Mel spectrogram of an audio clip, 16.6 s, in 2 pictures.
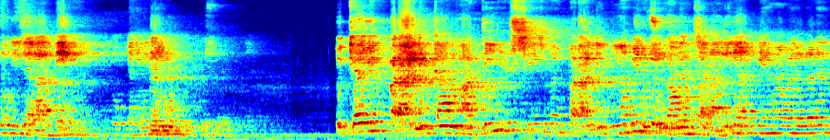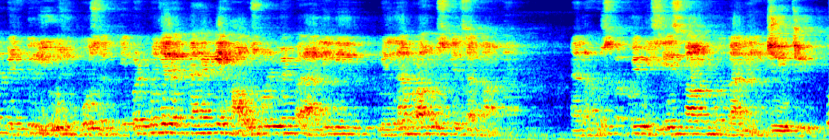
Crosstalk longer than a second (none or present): present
